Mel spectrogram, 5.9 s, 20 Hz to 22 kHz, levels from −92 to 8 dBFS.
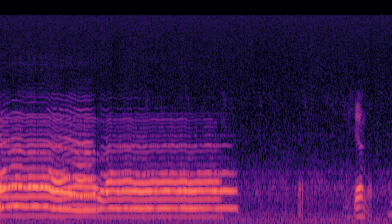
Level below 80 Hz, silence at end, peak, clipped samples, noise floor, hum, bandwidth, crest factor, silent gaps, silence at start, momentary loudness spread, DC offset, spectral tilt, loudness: -58 dBFS; 0 s; -8 dBFS; under 0.1%; -51 dBFS; none; 17 kHz; 14 dB; none; 0 s; 11 LU; under 0.1%; -7.5 dB/octave; -22 LUFS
